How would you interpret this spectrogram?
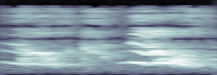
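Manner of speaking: sobbing shout; anguished cry. Acted. Wife realizing the crashed plane is his, screaming and crying.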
